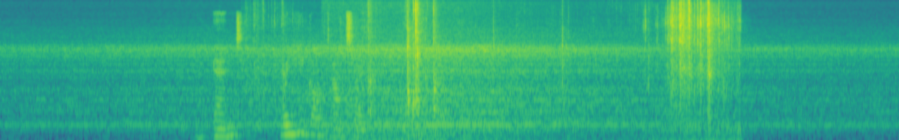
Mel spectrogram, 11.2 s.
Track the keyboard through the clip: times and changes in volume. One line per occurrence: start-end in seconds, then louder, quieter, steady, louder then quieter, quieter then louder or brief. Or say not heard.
4.0-9.3 quieter then louder.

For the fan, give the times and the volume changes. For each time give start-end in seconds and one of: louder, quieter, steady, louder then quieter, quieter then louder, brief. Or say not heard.
0.0-11.1 louder then quieter.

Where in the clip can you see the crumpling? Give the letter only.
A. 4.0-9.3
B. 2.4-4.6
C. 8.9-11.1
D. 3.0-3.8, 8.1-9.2
D.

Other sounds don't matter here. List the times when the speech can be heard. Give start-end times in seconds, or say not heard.
2.4-4.6.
